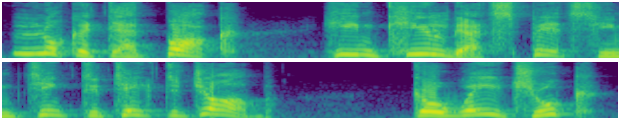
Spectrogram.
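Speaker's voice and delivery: an amused French-Canadian driver shooing a dog; loud French-Canadian cry; crying out, French-Canadian accent. A narrator's reading. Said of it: "he cried".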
